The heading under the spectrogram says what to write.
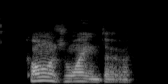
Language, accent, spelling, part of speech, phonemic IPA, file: French, Canada, conjoindre, verb, /kɔ̃.ʒwɛ̃dʁ/, LL-Q150 (fra)-conjoindre.wav
- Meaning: to conjoin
